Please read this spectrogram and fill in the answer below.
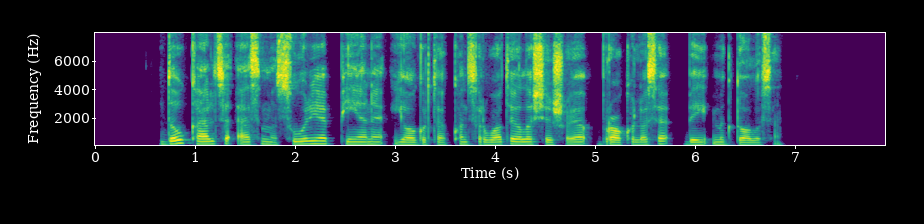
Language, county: Lithuanian, Klaipėda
